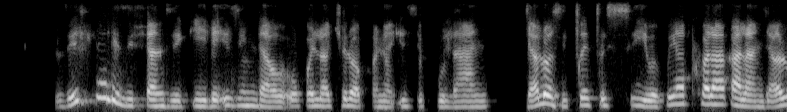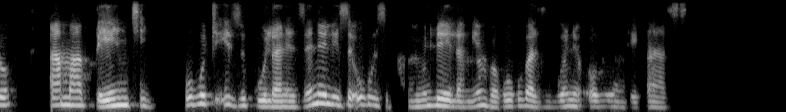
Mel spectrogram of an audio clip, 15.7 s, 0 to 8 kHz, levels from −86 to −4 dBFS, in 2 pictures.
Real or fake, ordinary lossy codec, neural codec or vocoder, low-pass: fake; Opus, 16 kbps; codec, 24 kHz, 3 kbps, HILCodec; 7.2 kHz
